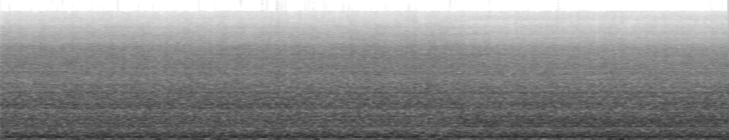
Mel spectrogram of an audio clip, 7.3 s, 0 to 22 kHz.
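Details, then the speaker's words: Original 4x4 Suzuki Jimny Katana with engine fan replaced by a Suzuki Vitara fan, so it sounds unlike typical Katanas; steady, even engine note with strong low hum, no knocks, misses or squeals: normal running. "Sedemikian sehingga ini suaranya tidak seperti mobil-mobil Jimny Katana pada umumnya."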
